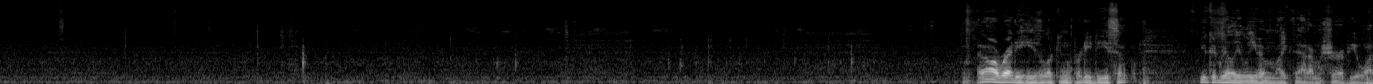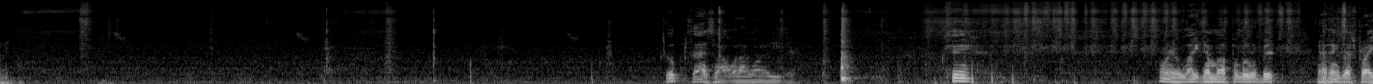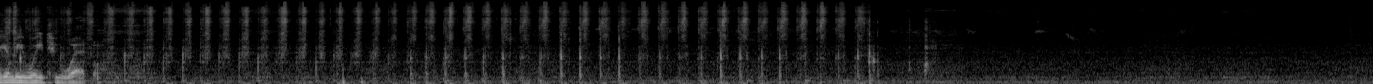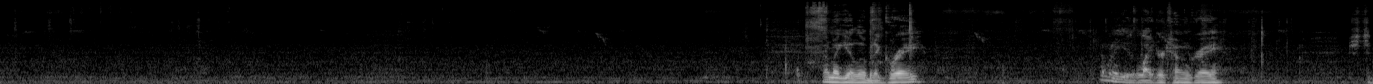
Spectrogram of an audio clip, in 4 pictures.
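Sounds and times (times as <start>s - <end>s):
faint room noise: 0.0s - 54.9s
paintbrush scratching plastic: 23.0s - 36.6s, 37.3s - 44.3s.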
